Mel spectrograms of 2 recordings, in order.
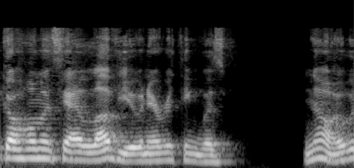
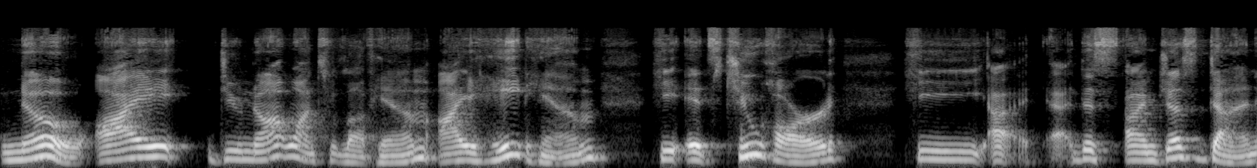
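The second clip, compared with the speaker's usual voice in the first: ordinary delivery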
